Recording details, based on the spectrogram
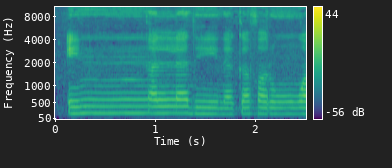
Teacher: ان الذين، اچھا نون کو لام کے ساتھ ملا کے پڑھیں گے، زال کے ساتھ یا ساکن ہے، زال کو ایک الف کی مقدار کھینچیں گے، کفرو میں را کے ساتھ واو ساکن ہے، یہاں پر بھی را کو کھینچیں گے اور کاف کو باریک پڑھیں گے کہ باریک کاف ہے۔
